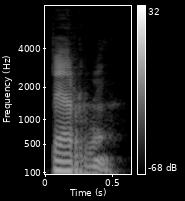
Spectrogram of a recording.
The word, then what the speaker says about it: perro: Double R per per so without exaggerating the Double R it's like this perro horri yeah it's actually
